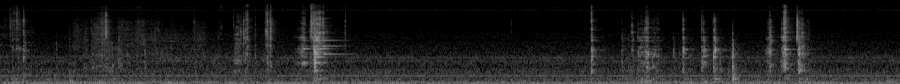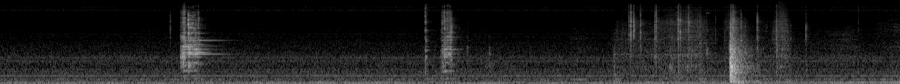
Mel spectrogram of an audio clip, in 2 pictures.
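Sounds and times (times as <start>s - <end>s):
faint steady hum: 0.0s - 18.0s.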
